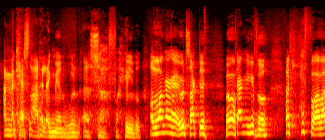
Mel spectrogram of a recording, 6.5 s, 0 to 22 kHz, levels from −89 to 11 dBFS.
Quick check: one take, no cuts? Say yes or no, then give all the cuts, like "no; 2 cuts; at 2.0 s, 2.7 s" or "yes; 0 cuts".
no; 2 cuts; at 4.7 s, 5.1 s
